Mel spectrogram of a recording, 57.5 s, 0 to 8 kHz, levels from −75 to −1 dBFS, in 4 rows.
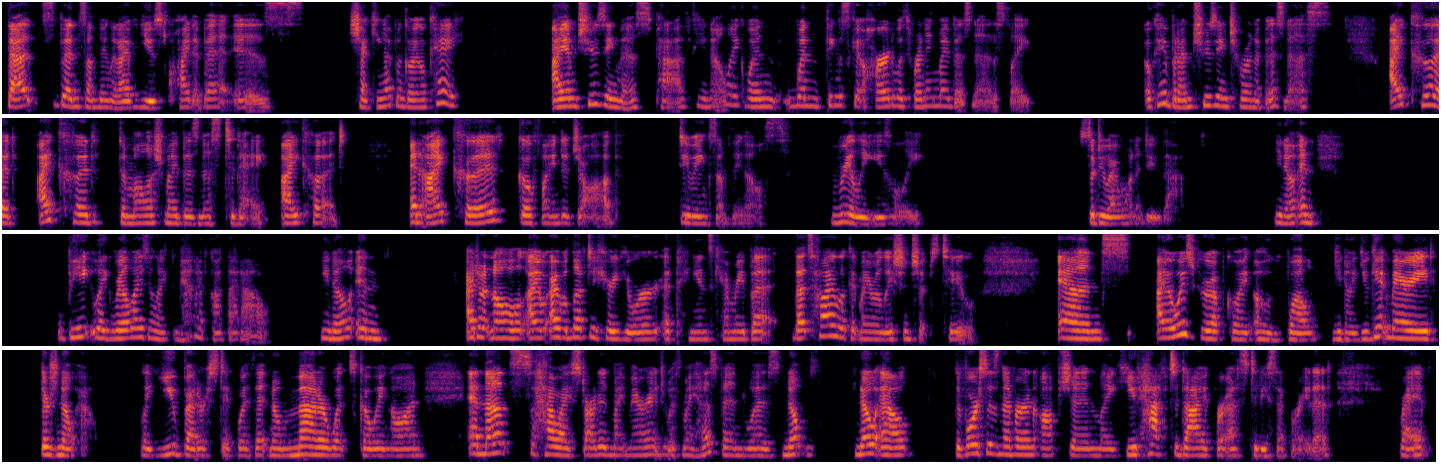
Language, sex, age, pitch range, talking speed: English, female, 20-39, 190-230 Hz, 170 wpm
